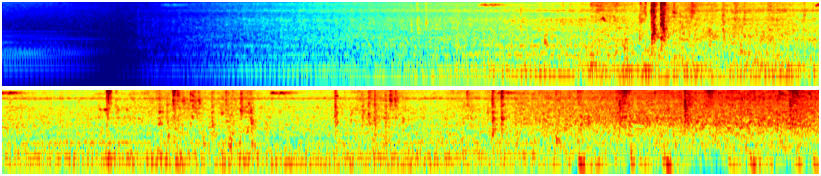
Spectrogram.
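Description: Inside a vehicle driving a rough off-road track: engine running under a steady road rumble, with scattered knocks and rattles as the vehicle jolts over bumps. It fades in about a second after a moment of silence.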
